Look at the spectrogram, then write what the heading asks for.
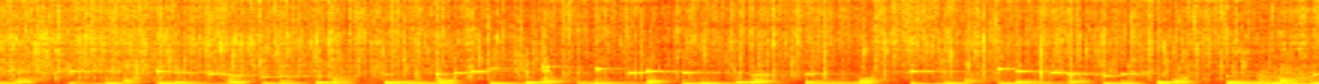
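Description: Curry leaves and green chillies fry in oil with a continuous sizzling hiss, partly buried under prominent melodic background music.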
